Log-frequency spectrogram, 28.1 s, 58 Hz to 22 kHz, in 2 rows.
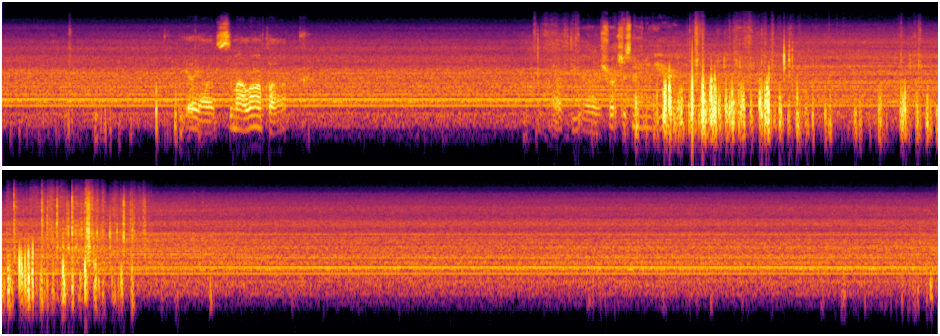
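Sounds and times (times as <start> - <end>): background hum: 0.0 - 28.0
paper crackling and rustling: 10.3 - 12.2, 13.4 - 16.3.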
